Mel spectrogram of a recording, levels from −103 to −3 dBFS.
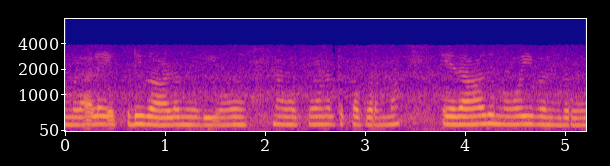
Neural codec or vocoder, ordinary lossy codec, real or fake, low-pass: none; AAC, 16 kbps; real; 7.2 kHz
